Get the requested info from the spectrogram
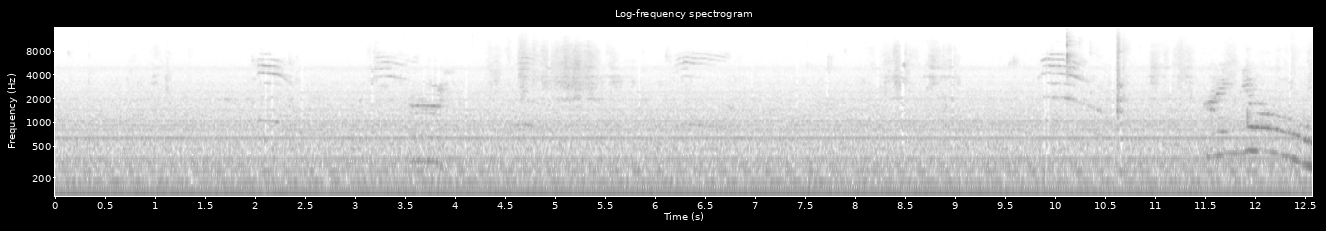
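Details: Foster kittens in a Los Angeles home, filmed on a live kitten cam while being weighed; a few thin, high, arching mews sound at scattered moments over a steady electrical hum, with faint handling noises.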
